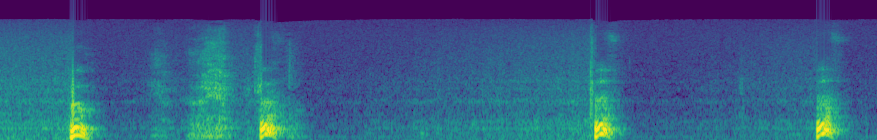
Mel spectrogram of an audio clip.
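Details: Bernese Mountain Dog named Max, indoors, who misses his owner when she leaves the house and watches for her car at the window; short deep barks at irregular intervals, four main ones over about six seconds, with a softer muffled sound between.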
